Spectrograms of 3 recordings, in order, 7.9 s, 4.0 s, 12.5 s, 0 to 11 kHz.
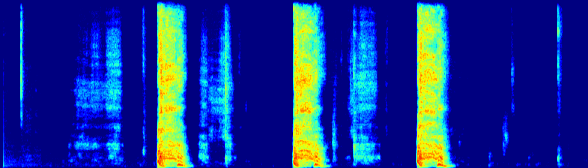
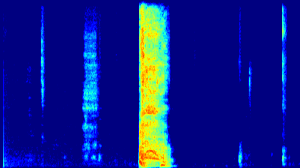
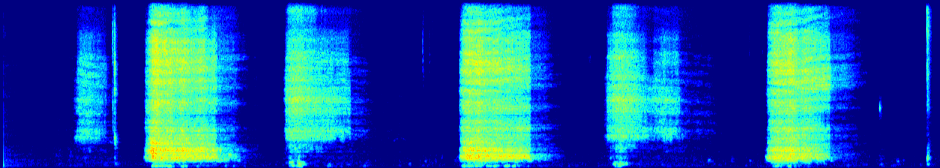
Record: {"three_cough_length": "7.9 s", "three_cough_amplitude": 32768, "three_cough_signal_mean_std_ratio": 0.3, "cough_length": "4.0 s", "cough_amplitude": 32768, "cough_signal_mean_std_ratio": 0.23, "exhalation_length": "12.5 s", "exhalation_amplitude": 14425, "exhalation_signal_mean_std_ratio": 0.44, "survey_phase": "beta (2021-08-13 to 2022-03-07)", "age": "45-64", "gender": "Male", "wearing_mask": "No", "symptom_loss_of_taste": true, "symptom_onset": "9 days", "smoker_status": "Never smoked", "respiratory_condition_asthma": false, "respiratory_condition_other": false, "recruitment_source": "REACT", "submission_delay": "2 days", "covid_test_result": "Negative", "covid_test_method": "RT-qPCR"}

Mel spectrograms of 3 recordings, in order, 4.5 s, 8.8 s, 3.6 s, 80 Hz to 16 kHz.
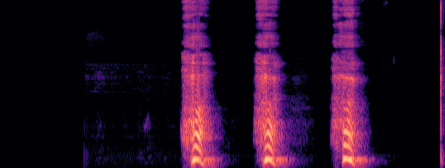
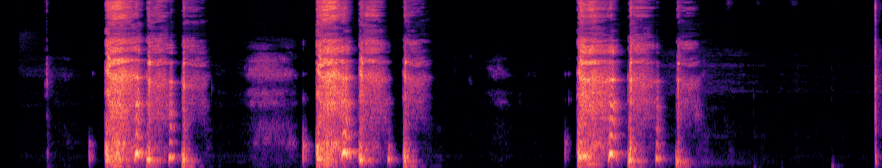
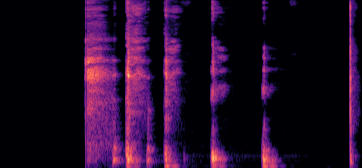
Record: {"exhalation_length": "4.5 s", "exhalation_amplitude": 28705, "exhalation_signal_mean_std_ratio": 0.27, "three_cough_length": "8.8 s", "three_cough_amplitude": 32768, "three_cough_signal_mean_std_ratio": 0.36, "cough_length": "3.6 s", "cough_amplitude": 27942, "cough_signal_mean_std_ratio": 0.27, "survey_phase": "beta (2021-08-13 to 2022-03-07)", "age": "65+", "gender": "Female", "wearing_mask": "No", "symptom_cough_any": true, "smoker_status": "Never smoked", "respiratory_condition_asthma": false, "respiratory_condition_other": false, "recruitment_source": "REACT", "submission_delay": "1 day", "covid_test_result": "Negative", "covid_test_method": "RT-qPCR"}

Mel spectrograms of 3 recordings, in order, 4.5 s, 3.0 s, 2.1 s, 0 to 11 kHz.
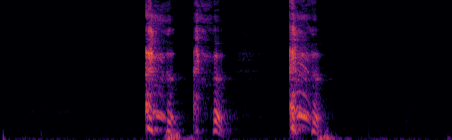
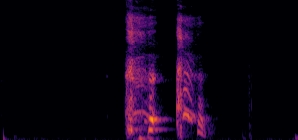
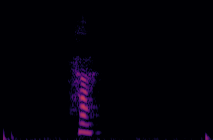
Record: {"three_cough_length": "4.5 s", "three_cough_amplitude": 10363, "three_cough_signal_mean_std_ratio": 0.34, "cough_length": "3.0 s", "cough_amplitude": 6588, "cough_signal_mean_std_ratio": 0.32, "exhalation_length": "2.1 s", "exhalation_amplitude": 1879, "exhalation_signal_mean_std_ratio": 0.27, "survey_phase": "alpha (2021-03-01 to 2021-08-12)", "age": "45-64", "gender": "Female", "wearing_mask": "No", "symptom_cough_any": true, "symptom_headache": true, "symptom_loss_of_taste": true, "symptom_onset": "3 days", "smoker_status": "Never smoked", "respiratory_condition_asthma": false, "respiratory_condition_other": false, "recruitment_source": "Test and Trace", "submission_delay": "1 day", "covid_test_result": "Positive", "covid_test_method": "RT-qPCR", "covid_ct_value": 13.4, "covid_ct_gene": "S gene", "covid_ct_mean": 13.8, "covid_viral_load": "29000000 copies/ml", "covid_viral_load_category": "High viral load (>1M copies/ml)"}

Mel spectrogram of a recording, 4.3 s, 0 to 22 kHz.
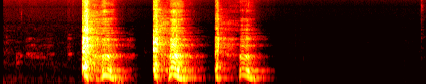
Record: {"three_cough_length": "4.3 s", "three_cough_amplitude": 32768, "three_cough_signal_mean_std_ratio": 0.33, "survey_phase": "beta (2021-08-13 to 2022-03-07)", "age": "65+", "gender": "Female", "wearing_mask": "No", "symptom_none": true, "smoker_status": "Ex-smoker", "respiratory_condition_asthma": false, "respiratory_condition_other": false, "recruitment_source": "REACT", "submission_delay": "11 days", "covid_test_result": "Negative", "covid_test_method": "RT-qPCR", "influenza_a_test_result": "Negative", "influenza_b_test_result": "Negative"}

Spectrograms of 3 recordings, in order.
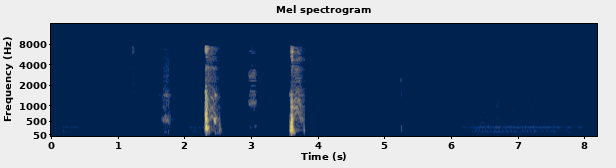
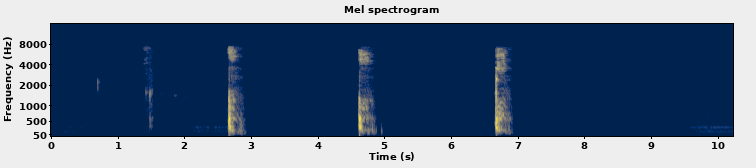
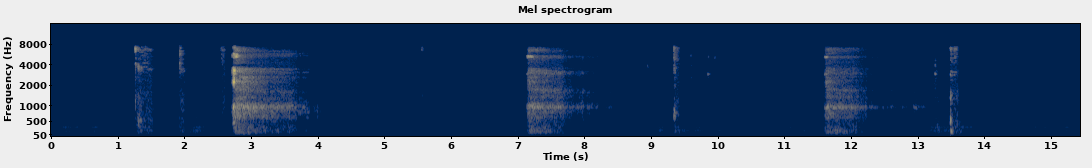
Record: {"cough_length": "8.2 s", "cough_amplitude": 30381, "cough_signal_mean_std_ratio": 0.09, "three_cough_length": "10.2 s", "three_cough_amplitude": 28871, "three_cough_signal_mean_std_ratio": 0.12, "exhalation_length": "15.4 s", "exhalation_amplitude": 12679, "exhalation_signal_mean_std_ratio": 0.15, "survey_phase": "beta (2021-08-13 to 2022-03-07)", "age": "45-64", "gender": "Male", "wearing_mask": "No", "symptom_new_continuous_cough": true, "symptom_other": true, "smoker_status": "Never smoked", "respiratory_condition_asthma": false, "respiratory_condition_other": false, "recruitment_source": "Test and Trace", "submission_delay": "1 day", "covid_test_result": "Positive", "covid_test_method": "RT-qPCR", "covid_ct_value": 15.8, "covid_ct_gene": "N gene", "covid_ct_mean": 16.2, "covid_viral_load": "4800000 copies/ml", "covid_viral_load_category": "High viral load (>1M copies/ml)"}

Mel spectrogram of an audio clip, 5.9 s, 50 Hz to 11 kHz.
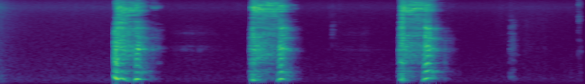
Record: {"three_cough_length": "5.9 s", "three_cough_amplitude": 26028, "three_cough_signal_mean_std_ratio": 0.29, "survey_phase": "beta (2021-08-13 to 2022-03-07)", "age": "65+", "gender": "Male", "wearing_mask": "No", "symptom_none": true, "smoker_status": "Never smoked", "respiratory_condition_asthma": false, "respiratory_condition_other": false, "recruitment_source": "REACT", "submission_delay": "1 day", "covid_test_result": "Negative", "covid_test_method": "RT-qPCR"}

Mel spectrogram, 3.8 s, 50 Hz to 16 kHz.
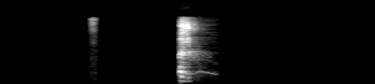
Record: {"cough_length": "3.8 s", "cough_amplitude": 30092, "cough_signal_mean_std_ratio": 0.13, "survey_phase": "beta (2021-08-13 to 2022-03-07)", "age": "18-44", "gender": "Male", "wearing_mask": "No", "symptom_none": true, "smoker_status": "Never smoked", "respiratory_condition_asthma": false, "respiratory_condition_other": false, "recruitment_source": "Test and Trace", "submission_delay": "2 days", "covid_test_result": "Positive", "covid_test_method": "RT-qPCR", "covid_ct_value": 26.1, "covid_ct_gene": "S gene", "covid_ct_mean": 26.5, "covid_viral_load": "2100 copies/ml", "covid_viral_load_category": "Minimal viral load (< 10K copies/ml)"}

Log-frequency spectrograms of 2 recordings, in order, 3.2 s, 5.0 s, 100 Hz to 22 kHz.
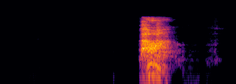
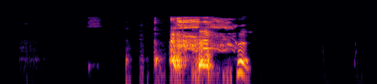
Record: {"exhalation_length": "3.2 s", "exhalation_amplitude": 29878, "exhalation_signal_mean_std_ratio": 0.27, "cough_length": "5.0 s", "cough_amplitude": 32767, "cough_signal_mean_std_ratio": 0.32, "survey_phase": "beta (2021-08-13 to 2022-03-07)", "age": "18-44", "gender": "Male", "wearing_mask": "No", "symptom_cough_any": true, "symptom_fatigue": true, "symptom_onset": "6 days", "smoker_status": "Never smoked", "respiratory_condition_asthma": true, "respiratory_condition_other": false, "recruitment_source": "REACT", "submission_delay": "3 days", "covid_test_result": "Negative", "covid_test_method": "RT-qPCR", "influenza_a_test_result": "Negative", "influenza_b_test_result": "Negative"}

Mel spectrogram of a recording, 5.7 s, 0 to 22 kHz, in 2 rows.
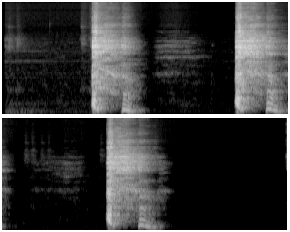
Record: {"three_cough_length": "5.7 s", "three_cough_amplitude": 32768, "three_cough_signal_mean_std_ratio": 0.3, "survey_phase": "beta (2021-08-13 to 2022-03-07)", "age": "45-64", "gender": "Male", "wearing_mask": "No", "symptom_none": true, "smoker_status": "Never smoked", "respiratory_condition_asthma": true, "respiratory_condition_other": false, "recruitment_source": "REACT", "submission_delay": "1 day", "covid_test_result": "Negative", "covid_test_method": "RT-qPCR", "influenza_a_test_result": "Negative", "influenza_b_test_result": "Negative"}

